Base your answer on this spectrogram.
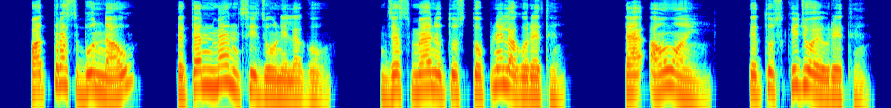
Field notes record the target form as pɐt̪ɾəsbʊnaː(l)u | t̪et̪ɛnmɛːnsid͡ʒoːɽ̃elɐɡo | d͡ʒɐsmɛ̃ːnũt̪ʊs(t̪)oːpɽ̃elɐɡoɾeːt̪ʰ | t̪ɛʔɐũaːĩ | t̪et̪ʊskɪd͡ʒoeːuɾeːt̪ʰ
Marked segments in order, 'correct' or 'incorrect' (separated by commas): incorrect, correct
